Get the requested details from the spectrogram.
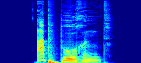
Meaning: present participle of abbuchen
- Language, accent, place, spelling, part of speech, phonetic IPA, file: German, Germany, Berlin, abbuchend, verb, [ˈapˌbuːxn̩t], De-abbuchend.ogg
